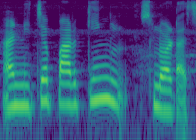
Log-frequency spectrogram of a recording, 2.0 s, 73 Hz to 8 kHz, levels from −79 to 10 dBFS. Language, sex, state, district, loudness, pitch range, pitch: Bengali, female, Assam, Hailakandi, -17 LUFS, 230-275 Hz, 245 Hz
